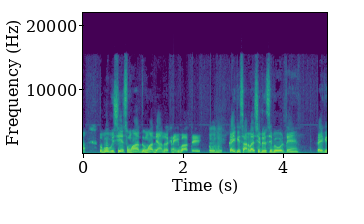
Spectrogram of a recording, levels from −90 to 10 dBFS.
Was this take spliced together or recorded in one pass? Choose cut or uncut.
cut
